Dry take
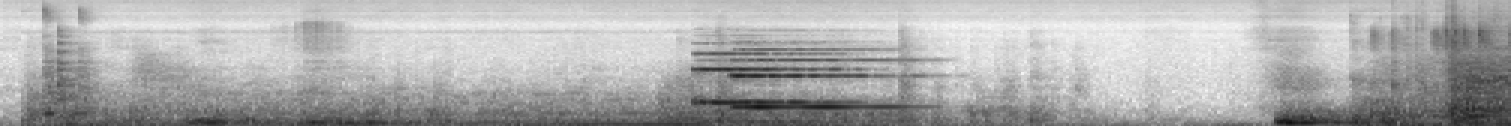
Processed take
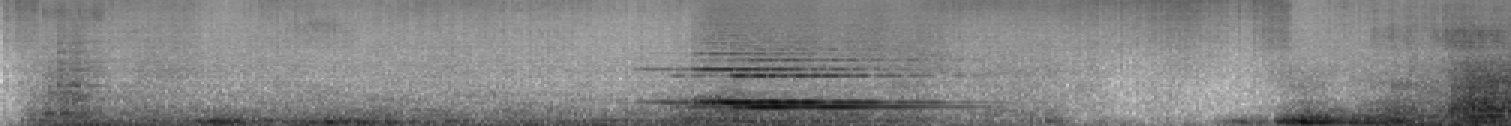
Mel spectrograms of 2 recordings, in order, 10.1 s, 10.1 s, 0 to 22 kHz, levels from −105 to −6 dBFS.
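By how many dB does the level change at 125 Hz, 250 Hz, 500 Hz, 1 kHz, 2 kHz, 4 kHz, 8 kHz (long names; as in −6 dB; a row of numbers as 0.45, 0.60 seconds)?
+0.5 dB, +2.5 dB, +3.5 dB, +8.5 dB, −0.5 dB, +2.0 dB, can't be measured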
